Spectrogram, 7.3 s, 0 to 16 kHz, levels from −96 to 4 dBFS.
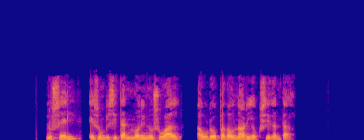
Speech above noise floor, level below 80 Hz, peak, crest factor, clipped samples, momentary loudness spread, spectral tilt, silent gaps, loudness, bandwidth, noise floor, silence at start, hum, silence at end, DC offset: over 69 dB; -62 dBFS; -4 dBFS; 18 dB; under 0.1%; 10 LU; -5.5 dB/octave; 1.64-1.77 s, 3.67-3.93 s; -22 LUFS; 7.6 kHz; under -90 dBFS; 0.9 s; none; 1.45 s; under 0.1%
